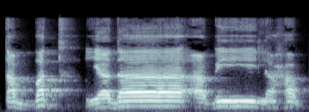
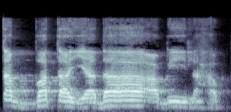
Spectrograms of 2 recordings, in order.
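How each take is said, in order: First: তাব্বাত closed with silent ta; তাব্বাত ইয়াদা, ta with no vowel; correct sukun. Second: তাব্বাতা with an extra a on ta; তাব্বাতা ইয়াদা, vowel added where sukun is; wrong added vowel. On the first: Teacher recites the correct sukun for students. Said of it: "তায়ের উপরে সাকিন আছে". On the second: Teacher shows students the wrong added vowel. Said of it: "যেমন পড়লাম". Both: Shown as a demonstration.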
